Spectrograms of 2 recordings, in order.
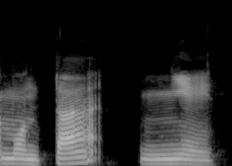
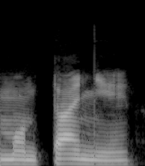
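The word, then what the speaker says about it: montagne: Entonces, gn cuando se une con una de estas vocales, el sonido sería ña, ñe, ñi, ño, ñu. No puede sonar individualmente la g ningún motivo, la g sola. Entonces yo digo españe, español la montañe.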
